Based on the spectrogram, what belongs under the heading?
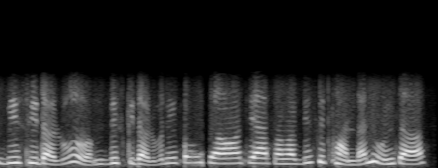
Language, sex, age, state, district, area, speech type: Nepali, male, 60+, West Bengal, Kalimpong, rural, conversation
